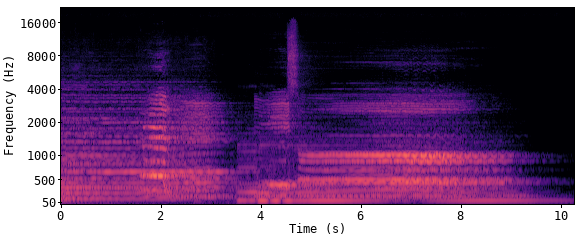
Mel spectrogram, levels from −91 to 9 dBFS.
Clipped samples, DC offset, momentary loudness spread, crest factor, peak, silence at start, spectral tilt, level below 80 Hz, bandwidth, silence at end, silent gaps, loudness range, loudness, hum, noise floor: under 0.1%; under 0.1%; 15 LU; 18 dB; -12 dBFS; 0 s; -5.5 dB/octave; -46 dBFS; over 20 kHz; 0.4 s; none; 6 LU; -30 LUFS; none; -56 dBFS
